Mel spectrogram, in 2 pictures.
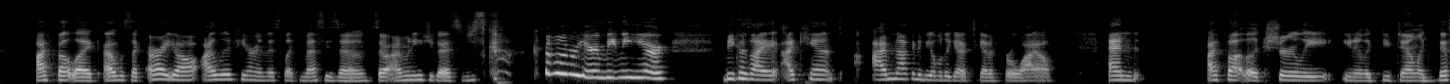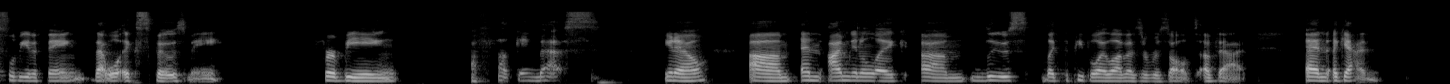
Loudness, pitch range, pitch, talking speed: -26 LUFS, 170-215 Hz, 185 Hz, 200 wpm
